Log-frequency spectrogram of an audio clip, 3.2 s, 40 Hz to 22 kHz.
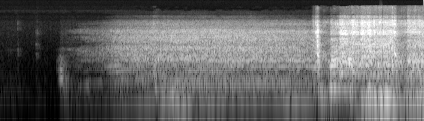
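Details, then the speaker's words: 1986 Toyota Starlet, started straight away for an engine check: starter turns briefly, engine catches at once and settles into a steady, even idle with no misses; engine condition safe. "coba kang hidupin langsung kita dengar teman-teman untuk kondisi mesinnya Seperti apa nih"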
